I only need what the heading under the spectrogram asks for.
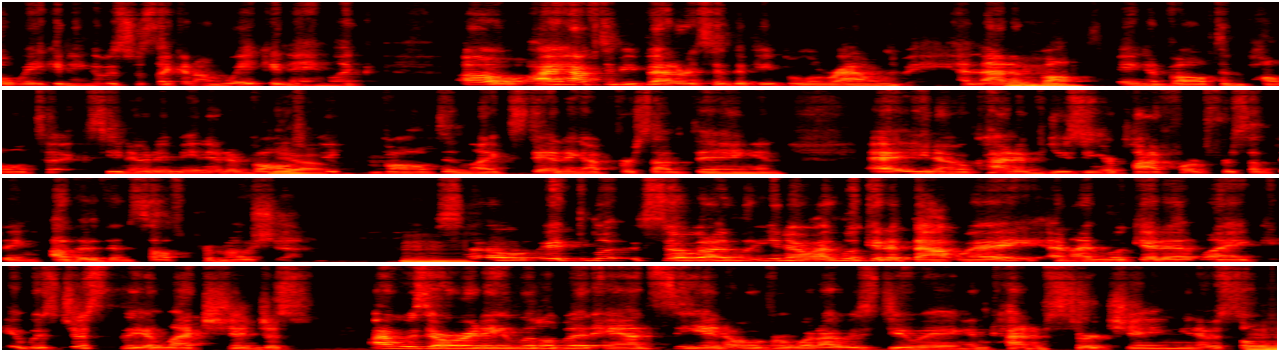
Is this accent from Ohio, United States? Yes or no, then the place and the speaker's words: no; New Jersey, United States; I'm from New Jersey. I grew up with six kids.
